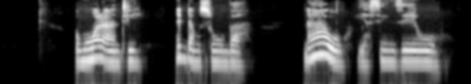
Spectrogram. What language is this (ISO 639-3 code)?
lug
